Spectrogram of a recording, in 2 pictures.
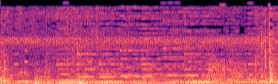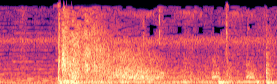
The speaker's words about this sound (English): I just fired in the air to scare whatever it was.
